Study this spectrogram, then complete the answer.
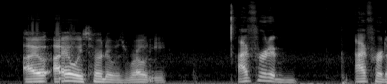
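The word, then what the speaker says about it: Rohde: up to imagine you're Joe Road is that how it's pronounced or is it rody I think it's really it's Joe Brody yeah rody okay wait you both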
